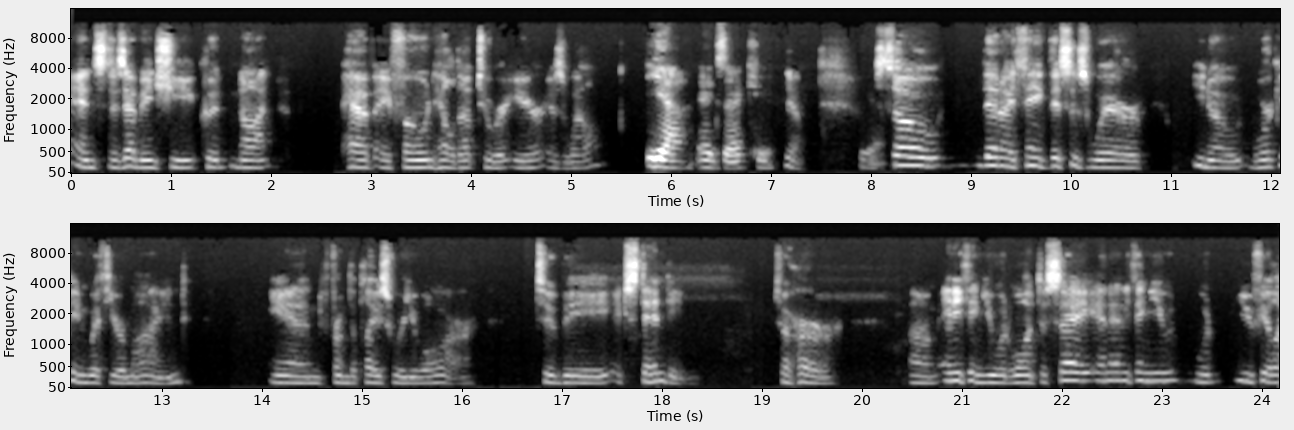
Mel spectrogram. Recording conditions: video call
